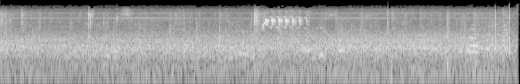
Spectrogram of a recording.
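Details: Spotted towhee singing beside the Clark Fork River on a busy recreation trail through riverine and upland habitat in Missoula, Montana: one short, fast buzzy trill of about eight high notes, under a second, over rushing background noise.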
